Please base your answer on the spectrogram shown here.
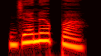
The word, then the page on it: ಜನಪ: kannada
